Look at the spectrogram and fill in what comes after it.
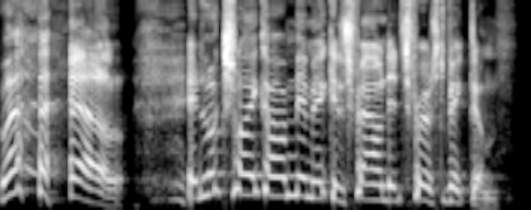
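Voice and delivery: high, calling-out carnival barker showman's yell. Narrating a game scene, voicing a carnival barker before a laughing crowd, carnival barker yelling out. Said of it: "the carnival barker yells out".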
